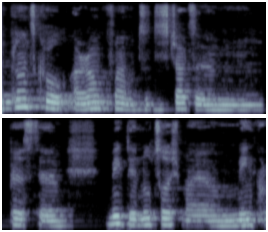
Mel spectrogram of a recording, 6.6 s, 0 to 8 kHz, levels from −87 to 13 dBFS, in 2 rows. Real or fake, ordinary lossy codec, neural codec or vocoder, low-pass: real; none; none; 7.2 kHz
